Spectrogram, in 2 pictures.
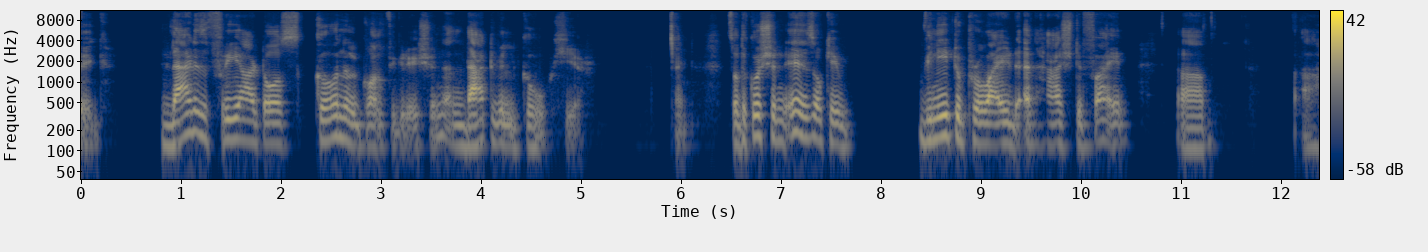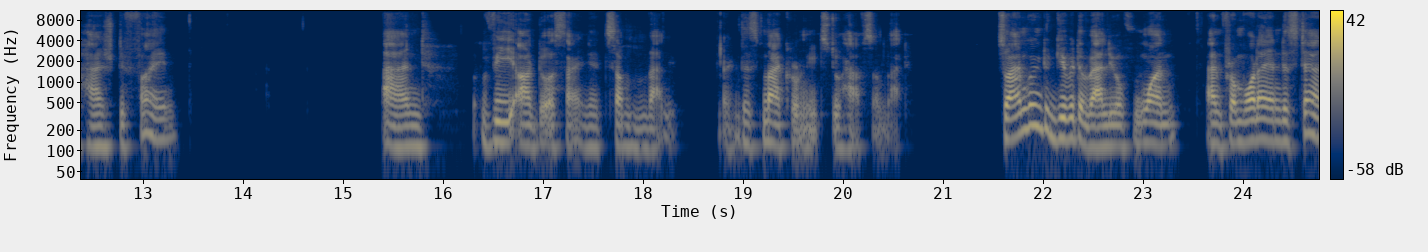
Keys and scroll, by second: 9.6 super+c, 11.2-14.6 typing, 14.8 super+v, 15.0 Return, 15.7-19.2 typing, 20.3 Tab, 22.0 1, 22.6 super+s.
